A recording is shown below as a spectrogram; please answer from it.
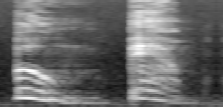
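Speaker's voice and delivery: plain reading voice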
